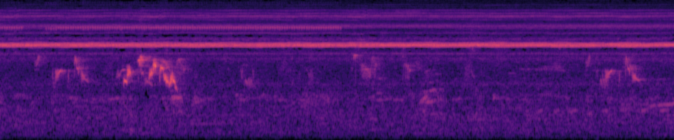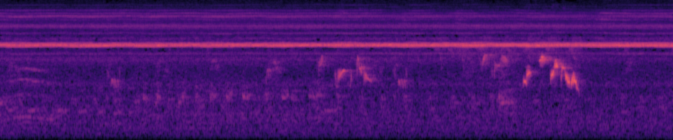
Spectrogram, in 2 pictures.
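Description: Small birds chirp and squeak in short bursts close by.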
